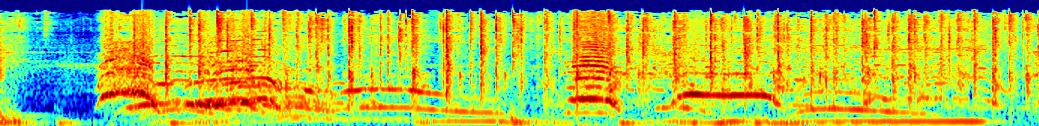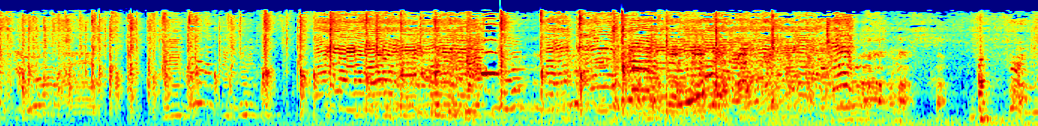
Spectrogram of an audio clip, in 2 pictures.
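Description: Rock band's jam cuts off and the audience claps and whoops, with many short claps and rising-and-falling cheering voices. A low held tone from the amps rings underneath for the first half and dies out about halfway through.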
